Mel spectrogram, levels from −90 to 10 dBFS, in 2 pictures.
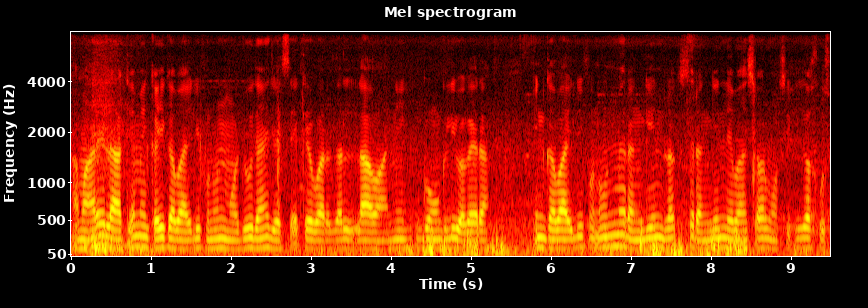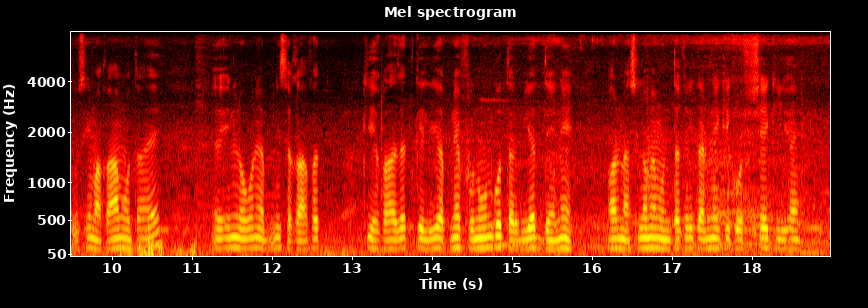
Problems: constant background noise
